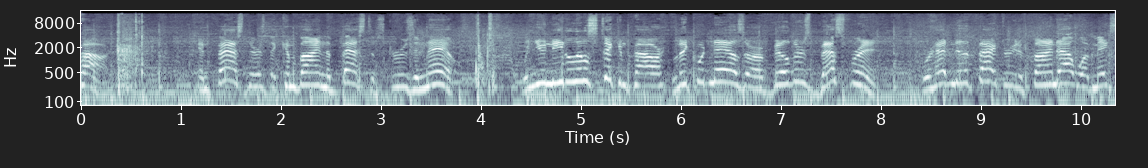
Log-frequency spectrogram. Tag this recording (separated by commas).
Music, Speech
